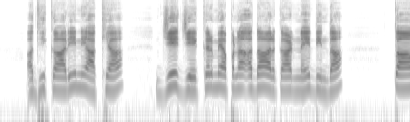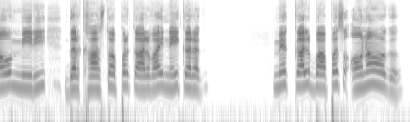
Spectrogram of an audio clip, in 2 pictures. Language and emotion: Dogri, sad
